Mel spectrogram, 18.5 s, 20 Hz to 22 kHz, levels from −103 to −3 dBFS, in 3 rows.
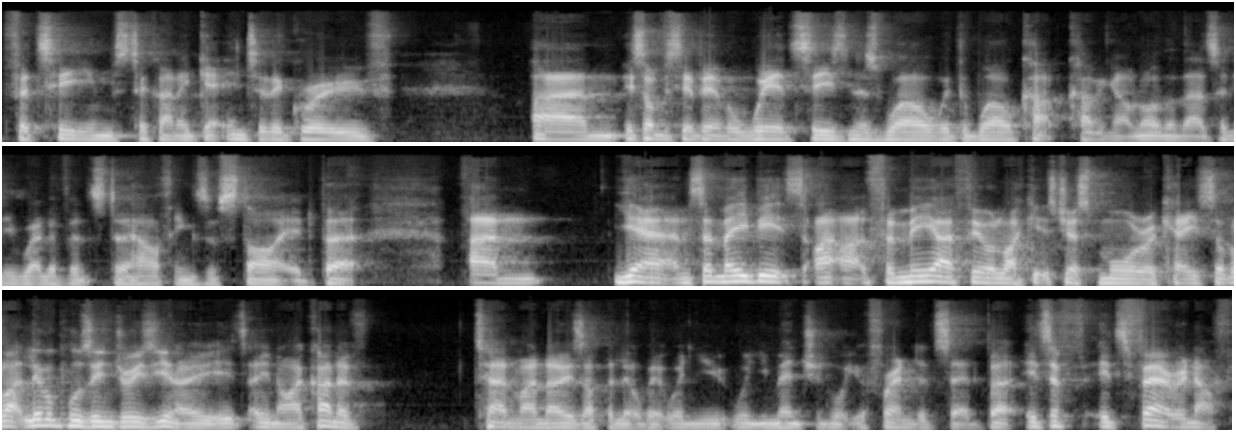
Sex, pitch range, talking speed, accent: male, 105-130 Hz, 290 wpm, British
